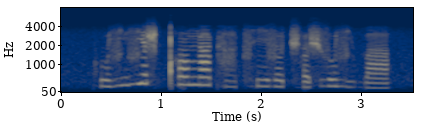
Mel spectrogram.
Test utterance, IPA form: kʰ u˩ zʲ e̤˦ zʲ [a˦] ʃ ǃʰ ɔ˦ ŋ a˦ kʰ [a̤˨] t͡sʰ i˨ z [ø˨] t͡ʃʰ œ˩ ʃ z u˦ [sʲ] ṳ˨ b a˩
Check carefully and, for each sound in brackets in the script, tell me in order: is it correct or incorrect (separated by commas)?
incorrect, correct, incorrect, incorrect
